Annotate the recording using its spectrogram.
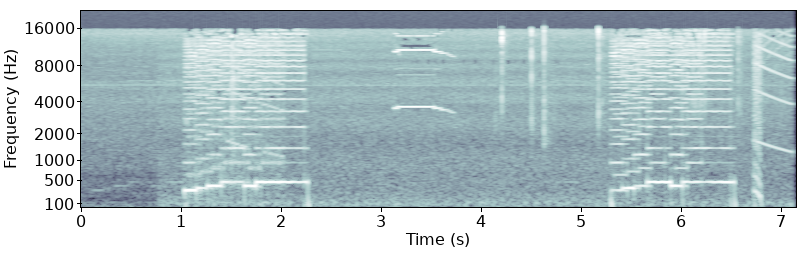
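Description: Short electronic game jingles play in bleeping tones.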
